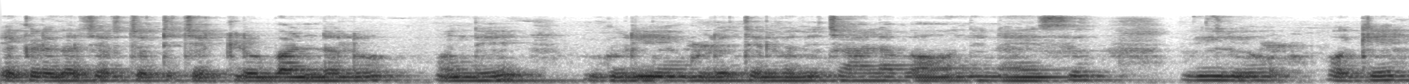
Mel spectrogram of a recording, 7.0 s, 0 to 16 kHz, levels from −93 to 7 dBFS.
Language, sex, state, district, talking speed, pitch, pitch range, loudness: Telugu, female, Andhra Pradesh, Chittoor, 145 wpm, 165 Hz, 160-175 Hz, -16 LUFS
